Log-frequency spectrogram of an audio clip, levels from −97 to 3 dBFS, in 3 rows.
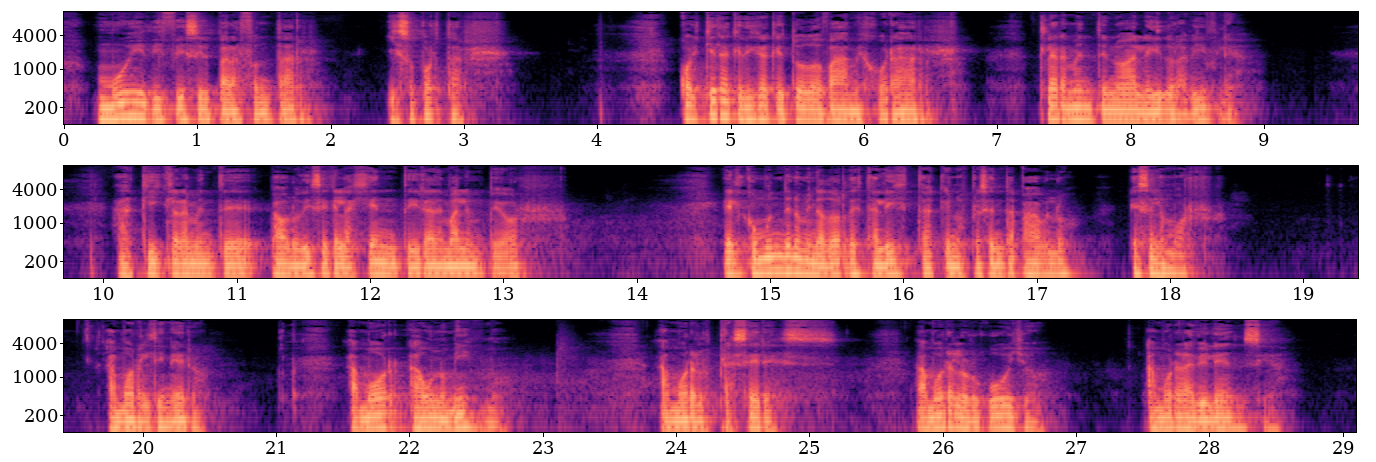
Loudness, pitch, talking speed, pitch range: -19 LUFS, 90 Hz, 130 wpm, 85-100 Hz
